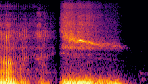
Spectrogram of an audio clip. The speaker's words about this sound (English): And he was sitting right there, and he was sleeping and snoring.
